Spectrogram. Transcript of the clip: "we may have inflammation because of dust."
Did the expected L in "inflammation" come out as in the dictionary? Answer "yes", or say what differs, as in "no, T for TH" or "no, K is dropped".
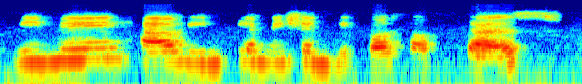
yes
